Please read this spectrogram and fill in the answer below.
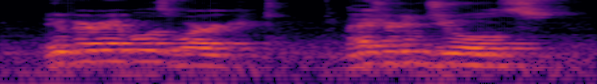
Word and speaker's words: joules: variables work measured in joules spelled like this it's it's a French name not gemstones and the unit is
